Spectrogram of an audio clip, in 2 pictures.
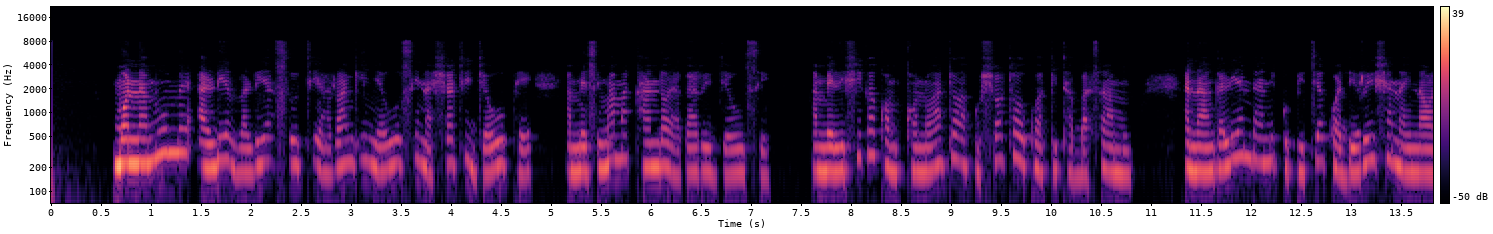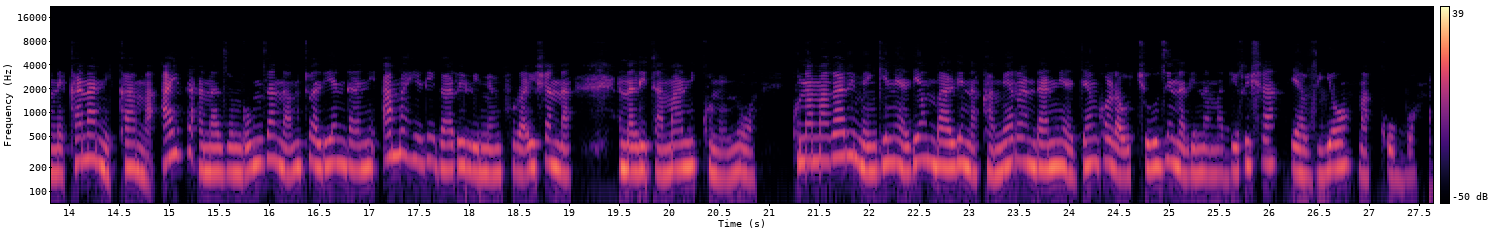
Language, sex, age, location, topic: Swahili, female, 36-49, Nairobi, finance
